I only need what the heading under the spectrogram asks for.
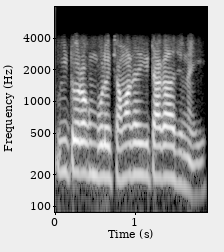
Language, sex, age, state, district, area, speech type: Bengali, male, 18-30, West Bengal, South 24 Parganas, rural, conversation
